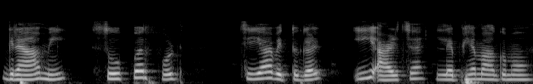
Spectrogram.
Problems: none marked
